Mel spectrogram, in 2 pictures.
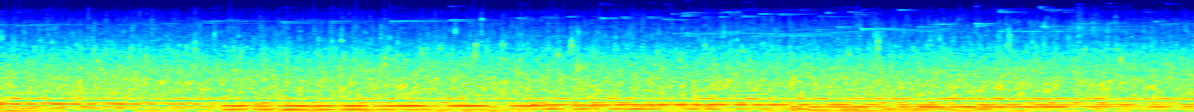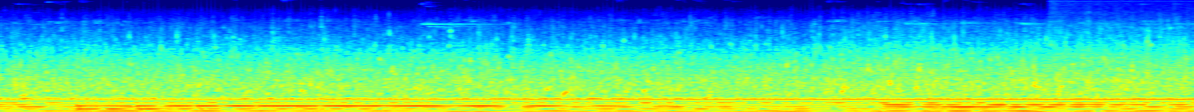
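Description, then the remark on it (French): A stream flows steadily and continuously, its soft babbling and trickling wash holding an even level throughout, with a low sustained hum or drone beneath it and no voices. “Imaginez les rayons du soleil se reflétant sur ce ruisseau que vous entendez.”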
